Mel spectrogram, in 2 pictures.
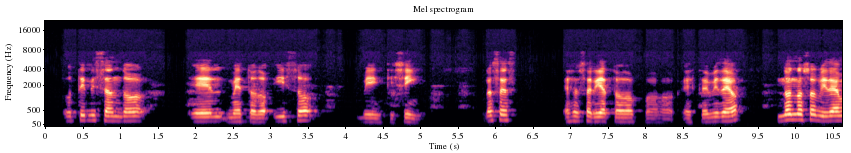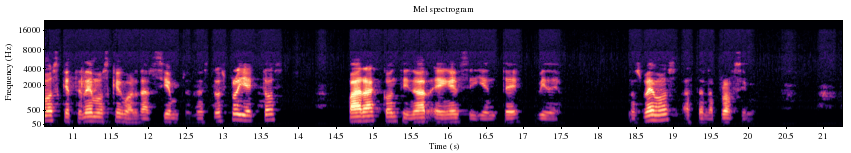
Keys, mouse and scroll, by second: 14.6 click, 17.5 click, 21.2 click.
